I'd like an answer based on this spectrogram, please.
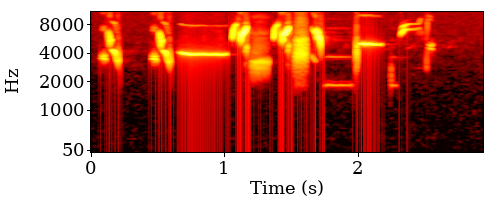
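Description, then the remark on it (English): A song sparrow sings a bright, complex phrase: a few separate opening notes, then a sustained whistle, followed by a rapid jumble of trills and buzzy chips, clear with no other sounds. “This is a great time to learn a few songs well, and everywhere along our walk at least one song sparrow was singing away to help people key in on how they start with 2 or 3 identical notes and then break into a jumble.”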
